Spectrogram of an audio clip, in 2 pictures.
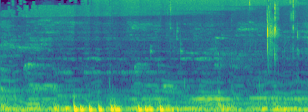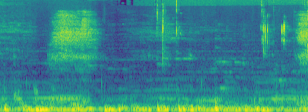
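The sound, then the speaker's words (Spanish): Someone downs a shot of aged liquor: soft wet sips and a few gulping swallows over several seconds, with faint clinks and rustles in the background and no talking. “Yo no tengo por costumbre tomar esto, pero. No, pues se fue solito. Ay, como agua.”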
